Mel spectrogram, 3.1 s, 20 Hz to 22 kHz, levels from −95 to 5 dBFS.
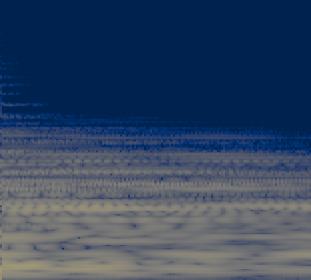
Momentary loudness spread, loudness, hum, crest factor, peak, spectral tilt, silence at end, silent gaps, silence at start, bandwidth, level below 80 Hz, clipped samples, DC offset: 7 LU; -34 LUFS; 50 Hz at -80 dBFS; 14 dB; -20 dBFS; -10 dB/octave; 0 s; none; 0 s; 5 kHz; -66 dBFS; under 0.1%; under 0.1%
